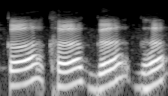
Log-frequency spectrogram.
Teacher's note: क वर्ग के क ख ग और ह और विसर्ग इनका उच्चारण स्थान क्या होगा? इनका उच्चारण स्थान कंठ होगा।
